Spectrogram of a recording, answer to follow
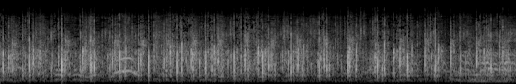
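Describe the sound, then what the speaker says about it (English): Audience applause for Jonathan Mincer at a live San Francisco event on antisemitism with the mayor, a dense steady patter of many hands clapping throughout, moderately loud, with faint voices mixed in. "Let's give him a big round of applause."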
